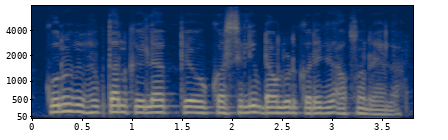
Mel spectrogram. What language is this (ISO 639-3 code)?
bho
